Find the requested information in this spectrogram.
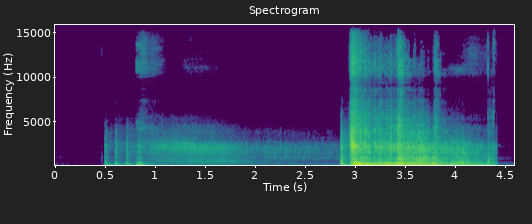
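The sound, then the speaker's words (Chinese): Cannon shell fired and exploding: a few quick sharp clicks, then a steady hiss, followed by a loud roaring blast that holds for a moment before cutting off abruptly. “你这是什么炮弹，轻轻一握就爆炸了呢。”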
